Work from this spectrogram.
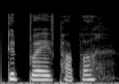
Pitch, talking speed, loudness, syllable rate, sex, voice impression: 220 Hz, 150 wpm, -18 LUFS, 5.8 syllables/s, female, feminine, adult-like, relaxed, weak, fluent, raspy, intellectual, calm, elegant, slightly kind, modest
